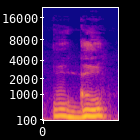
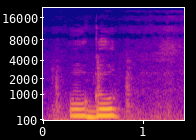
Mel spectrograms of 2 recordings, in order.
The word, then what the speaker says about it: ugu: few weeks ago, and I didn't pronounce the name correctly. One of my Nigerian brothers told me that's not how to say it. So this plant is called ugu. Yeah, I think you'll be happy with my pronunciation now.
